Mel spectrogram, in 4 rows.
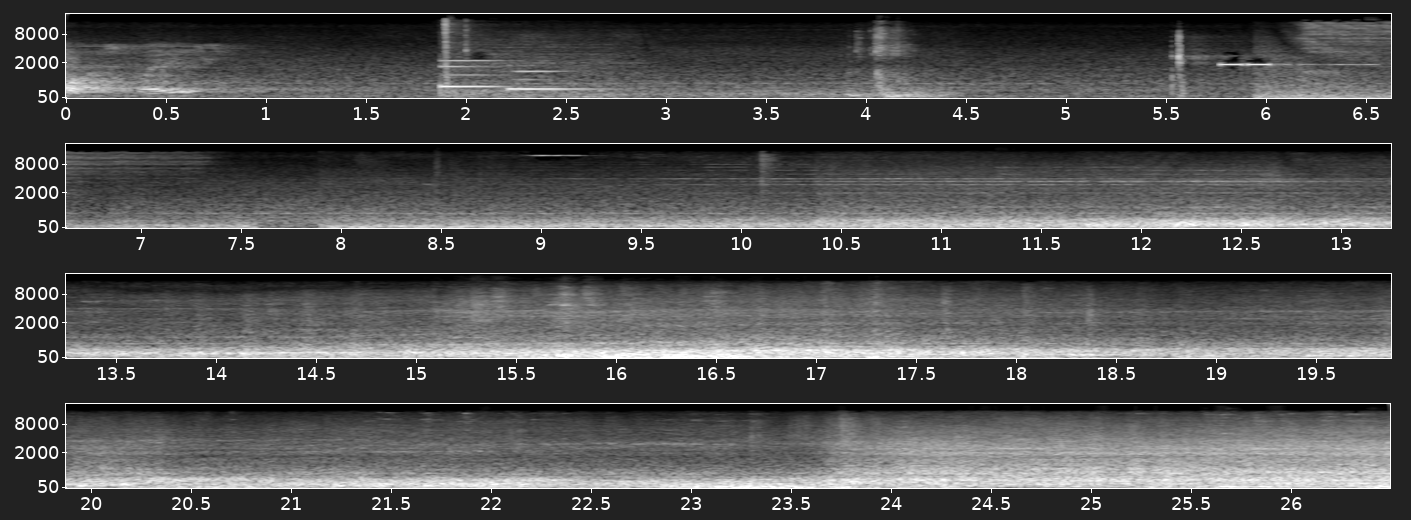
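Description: An MTA R262 subway train in a video game, a Manhattan-bound 1 train, rumbles and builds steadily with rolling rail noise. A voice is heard near the start.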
